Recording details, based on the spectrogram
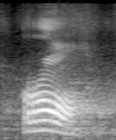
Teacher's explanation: Rabbana harus dibaca tebal, bukan rob tapi ro. Rabbana tebal.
